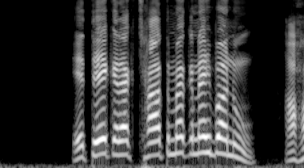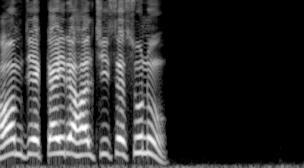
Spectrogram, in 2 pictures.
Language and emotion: Maithili, angry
